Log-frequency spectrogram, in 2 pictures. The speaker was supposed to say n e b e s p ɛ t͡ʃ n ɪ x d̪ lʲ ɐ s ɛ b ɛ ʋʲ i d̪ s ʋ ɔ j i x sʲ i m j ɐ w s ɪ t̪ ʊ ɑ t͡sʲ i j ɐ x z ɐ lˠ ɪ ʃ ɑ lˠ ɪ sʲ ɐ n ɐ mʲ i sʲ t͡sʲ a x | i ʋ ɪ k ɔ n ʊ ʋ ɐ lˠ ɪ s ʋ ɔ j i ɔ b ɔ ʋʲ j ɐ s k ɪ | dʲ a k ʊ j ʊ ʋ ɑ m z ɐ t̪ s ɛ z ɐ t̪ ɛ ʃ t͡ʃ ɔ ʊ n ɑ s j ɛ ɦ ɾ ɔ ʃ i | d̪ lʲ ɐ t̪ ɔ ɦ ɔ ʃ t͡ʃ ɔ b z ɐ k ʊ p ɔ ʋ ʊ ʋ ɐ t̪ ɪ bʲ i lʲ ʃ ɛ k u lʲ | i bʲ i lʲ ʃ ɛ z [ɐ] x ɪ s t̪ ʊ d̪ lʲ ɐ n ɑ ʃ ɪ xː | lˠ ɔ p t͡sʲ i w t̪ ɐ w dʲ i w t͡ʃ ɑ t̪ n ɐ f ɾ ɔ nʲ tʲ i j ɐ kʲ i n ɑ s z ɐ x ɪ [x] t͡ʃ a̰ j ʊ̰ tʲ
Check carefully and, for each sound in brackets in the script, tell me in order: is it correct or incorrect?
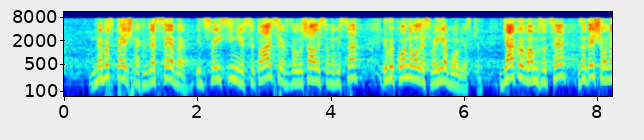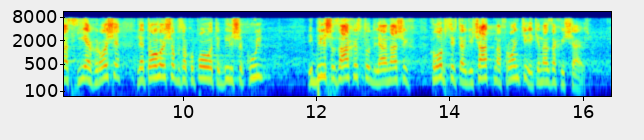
incorrect: ɑ, incorrect: ʃ

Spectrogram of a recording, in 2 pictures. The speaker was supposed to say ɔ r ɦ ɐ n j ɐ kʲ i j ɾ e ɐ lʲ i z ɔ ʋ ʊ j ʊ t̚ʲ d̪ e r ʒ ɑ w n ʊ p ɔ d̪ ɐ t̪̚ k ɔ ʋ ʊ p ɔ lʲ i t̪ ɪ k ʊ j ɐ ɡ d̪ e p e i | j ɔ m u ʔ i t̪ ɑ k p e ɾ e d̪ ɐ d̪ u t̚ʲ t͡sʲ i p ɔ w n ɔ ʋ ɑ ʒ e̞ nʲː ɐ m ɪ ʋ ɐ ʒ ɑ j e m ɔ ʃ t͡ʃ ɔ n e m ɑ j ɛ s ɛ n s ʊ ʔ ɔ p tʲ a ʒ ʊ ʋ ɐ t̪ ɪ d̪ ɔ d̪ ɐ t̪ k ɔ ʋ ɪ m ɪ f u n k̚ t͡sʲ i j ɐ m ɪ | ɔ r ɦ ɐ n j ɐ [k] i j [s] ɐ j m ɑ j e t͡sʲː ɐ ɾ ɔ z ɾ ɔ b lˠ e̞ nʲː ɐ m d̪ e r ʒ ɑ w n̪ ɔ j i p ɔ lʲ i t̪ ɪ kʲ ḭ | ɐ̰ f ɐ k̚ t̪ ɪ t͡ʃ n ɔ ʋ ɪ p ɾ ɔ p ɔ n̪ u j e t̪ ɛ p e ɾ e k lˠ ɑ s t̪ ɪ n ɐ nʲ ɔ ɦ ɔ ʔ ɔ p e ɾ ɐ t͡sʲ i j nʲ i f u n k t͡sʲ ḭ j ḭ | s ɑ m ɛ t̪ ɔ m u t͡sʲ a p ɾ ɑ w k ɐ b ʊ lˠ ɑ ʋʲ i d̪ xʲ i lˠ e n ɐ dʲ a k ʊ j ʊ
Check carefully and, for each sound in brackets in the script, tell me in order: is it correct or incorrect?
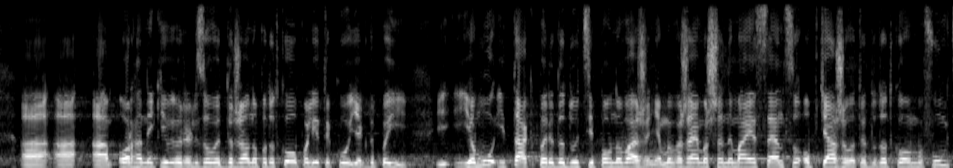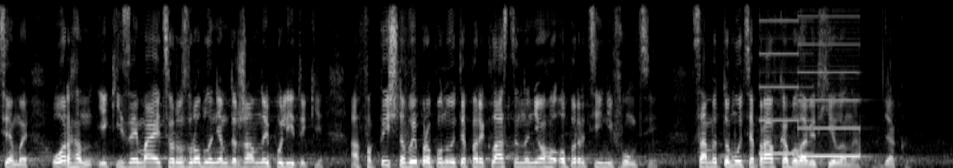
correct, incorrect: z

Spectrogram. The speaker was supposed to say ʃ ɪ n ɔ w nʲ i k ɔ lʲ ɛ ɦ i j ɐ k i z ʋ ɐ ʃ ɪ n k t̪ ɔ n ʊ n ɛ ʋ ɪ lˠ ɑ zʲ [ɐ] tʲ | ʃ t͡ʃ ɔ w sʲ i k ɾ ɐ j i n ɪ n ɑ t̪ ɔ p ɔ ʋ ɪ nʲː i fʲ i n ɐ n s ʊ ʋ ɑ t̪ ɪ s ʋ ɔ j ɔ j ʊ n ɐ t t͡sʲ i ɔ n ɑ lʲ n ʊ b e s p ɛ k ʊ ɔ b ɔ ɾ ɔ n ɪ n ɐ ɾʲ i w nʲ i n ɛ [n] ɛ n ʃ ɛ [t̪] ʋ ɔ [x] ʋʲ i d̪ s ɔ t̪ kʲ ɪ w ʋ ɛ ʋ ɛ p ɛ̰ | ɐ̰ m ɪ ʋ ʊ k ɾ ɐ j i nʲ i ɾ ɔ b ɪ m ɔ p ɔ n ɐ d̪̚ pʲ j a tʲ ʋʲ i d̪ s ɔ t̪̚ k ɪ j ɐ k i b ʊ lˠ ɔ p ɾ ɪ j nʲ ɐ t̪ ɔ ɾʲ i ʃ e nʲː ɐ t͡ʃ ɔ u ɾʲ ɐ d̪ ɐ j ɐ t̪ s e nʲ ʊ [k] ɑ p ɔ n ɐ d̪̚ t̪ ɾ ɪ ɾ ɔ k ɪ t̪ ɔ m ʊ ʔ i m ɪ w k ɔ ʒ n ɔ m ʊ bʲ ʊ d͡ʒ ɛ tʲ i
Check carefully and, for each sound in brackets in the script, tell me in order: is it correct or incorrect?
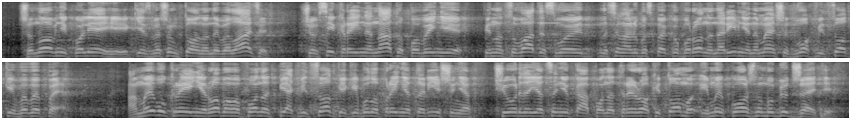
correct, incorrect: m, incorrect: d̪, correct, correct

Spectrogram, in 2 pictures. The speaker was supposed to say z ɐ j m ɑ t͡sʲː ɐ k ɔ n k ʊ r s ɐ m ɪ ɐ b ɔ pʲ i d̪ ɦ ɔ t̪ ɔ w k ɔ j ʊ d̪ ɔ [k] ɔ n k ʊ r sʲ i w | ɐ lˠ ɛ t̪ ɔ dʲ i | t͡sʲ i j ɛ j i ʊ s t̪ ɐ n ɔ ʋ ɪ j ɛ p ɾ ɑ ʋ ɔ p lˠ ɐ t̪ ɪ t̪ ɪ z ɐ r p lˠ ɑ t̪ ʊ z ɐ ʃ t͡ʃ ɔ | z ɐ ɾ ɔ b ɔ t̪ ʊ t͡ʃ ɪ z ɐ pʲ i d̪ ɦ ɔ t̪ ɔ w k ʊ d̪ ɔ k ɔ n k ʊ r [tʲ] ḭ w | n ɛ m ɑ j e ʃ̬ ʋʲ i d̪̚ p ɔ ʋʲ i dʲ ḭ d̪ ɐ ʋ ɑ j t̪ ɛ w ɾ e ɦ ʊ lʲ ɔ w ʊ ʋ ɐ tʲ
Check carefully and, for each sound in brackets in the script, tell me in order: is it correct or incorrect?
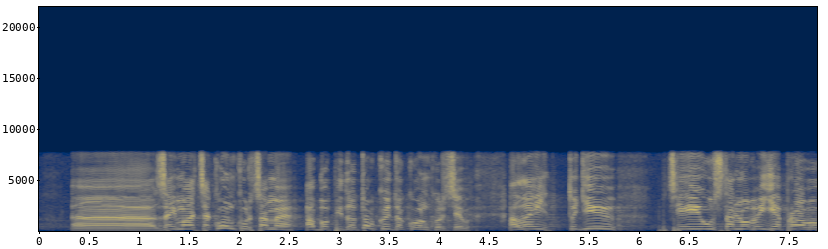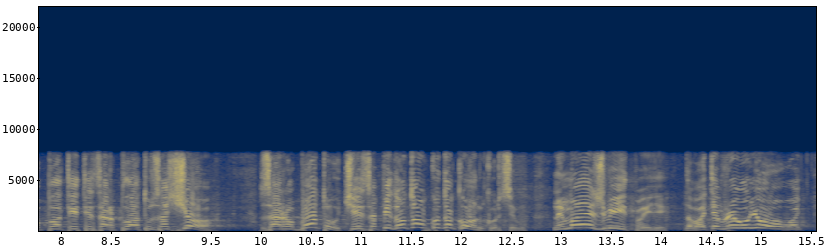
correct, incorrect: sʲ

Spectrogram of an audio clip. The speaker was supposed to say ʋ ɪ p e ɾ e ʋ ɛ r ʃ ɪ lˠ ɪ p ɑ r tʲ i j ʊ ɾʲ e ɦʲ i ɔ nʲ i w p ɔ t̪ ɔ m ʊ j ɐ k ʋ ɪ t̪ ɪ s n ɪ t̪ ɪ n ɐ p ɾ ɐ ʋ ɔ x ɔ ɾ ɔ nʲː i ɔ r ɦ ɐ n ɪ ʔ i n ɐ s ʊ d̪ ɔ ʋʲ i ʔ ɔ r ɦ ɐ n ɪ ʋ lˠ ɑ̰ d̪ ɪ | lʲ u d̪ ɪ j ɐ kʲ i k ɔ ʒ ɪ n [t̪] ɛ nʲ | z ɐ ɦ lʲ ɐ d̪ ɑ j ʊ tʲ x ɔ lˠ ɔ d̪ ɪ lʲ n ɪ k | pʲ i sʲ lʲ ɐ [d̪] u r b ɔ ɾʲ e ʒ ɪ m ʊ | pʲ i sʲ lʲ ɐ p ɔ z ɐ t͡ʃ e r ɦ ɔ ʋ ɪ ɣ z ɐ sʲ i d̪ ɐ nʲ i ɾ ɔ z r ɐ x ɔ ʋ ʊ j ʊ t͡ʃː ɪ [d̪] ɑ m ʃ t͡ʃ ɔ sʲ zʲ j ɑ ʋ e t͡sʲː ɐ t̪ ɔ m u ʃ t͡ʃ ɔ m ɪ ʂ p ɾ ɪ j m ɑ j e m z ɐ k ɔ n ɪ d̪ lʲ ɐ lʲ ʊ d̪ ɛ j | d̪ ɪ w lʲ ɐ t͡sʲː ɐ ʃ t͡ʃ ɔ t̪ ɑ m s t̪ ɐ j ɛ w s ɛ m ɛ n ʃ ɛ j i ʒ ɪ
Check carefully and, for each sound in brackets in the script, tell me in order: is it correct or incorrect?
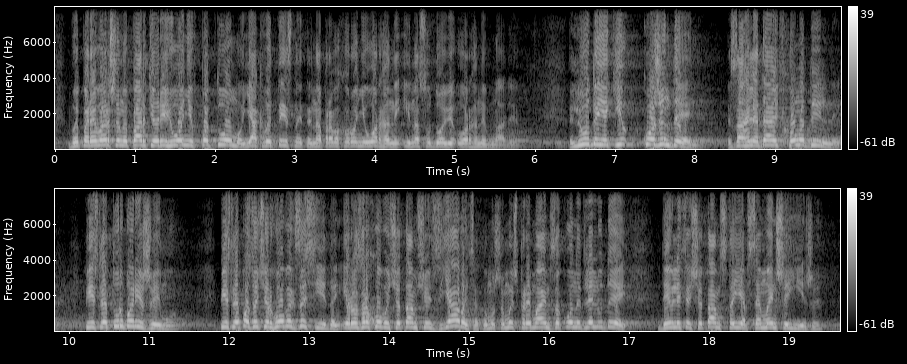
incorrect: d̪, incorrect: t̪, incorrect: t̪

